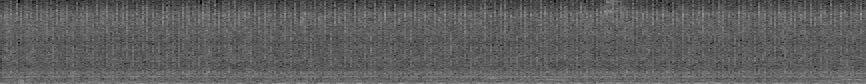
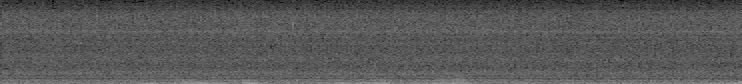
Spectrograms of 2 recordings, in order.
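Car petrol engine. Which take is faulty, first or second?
first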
